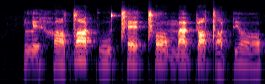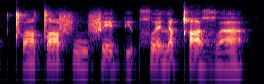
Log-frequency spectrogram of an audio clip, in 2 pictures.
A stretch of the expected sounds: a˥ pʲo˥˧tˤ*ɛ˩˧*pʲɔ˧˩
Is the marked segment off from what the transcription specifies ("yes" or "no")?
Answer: yes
